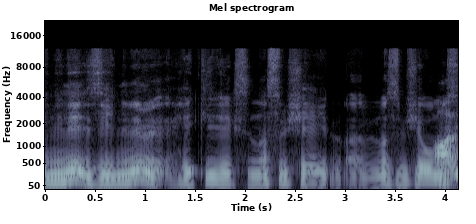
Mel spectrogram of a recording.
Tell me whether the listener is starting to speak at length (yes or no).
yes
